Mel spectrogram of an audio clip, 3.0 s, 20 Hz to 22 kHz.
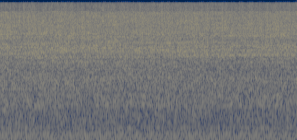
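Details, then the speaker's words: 2003 Honda CR-V after a timing chain repair: steady, smooth idle with an even low hum and no ticking or rattle. Owner hears a possible small exhaust leak at the rear. No fluid leaks, no smoke; normal idle. "does sound like we have a small exhaust leak in the back here maybe we're gonna deal with that later but it does sound really good"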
